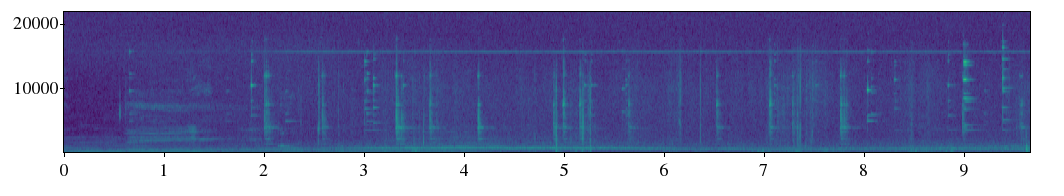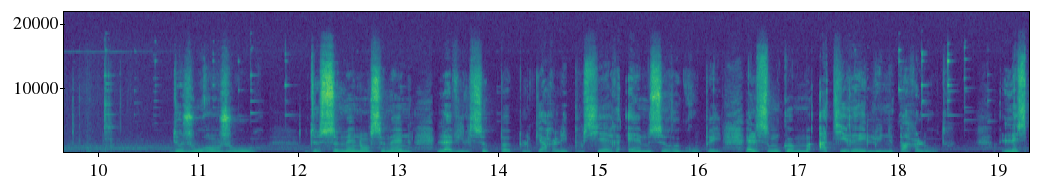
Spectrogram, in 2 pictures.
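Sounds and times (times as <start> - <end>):
low droning hum: 0.0 - 7.5
wind blowing through city streets: 0.9 - 16.6
speech: 10.8 - 19.3.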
